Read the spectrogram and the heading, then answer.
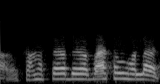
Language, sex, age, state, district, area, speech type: Odia, female, 60+, Odisha, Angul, rural, conversation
